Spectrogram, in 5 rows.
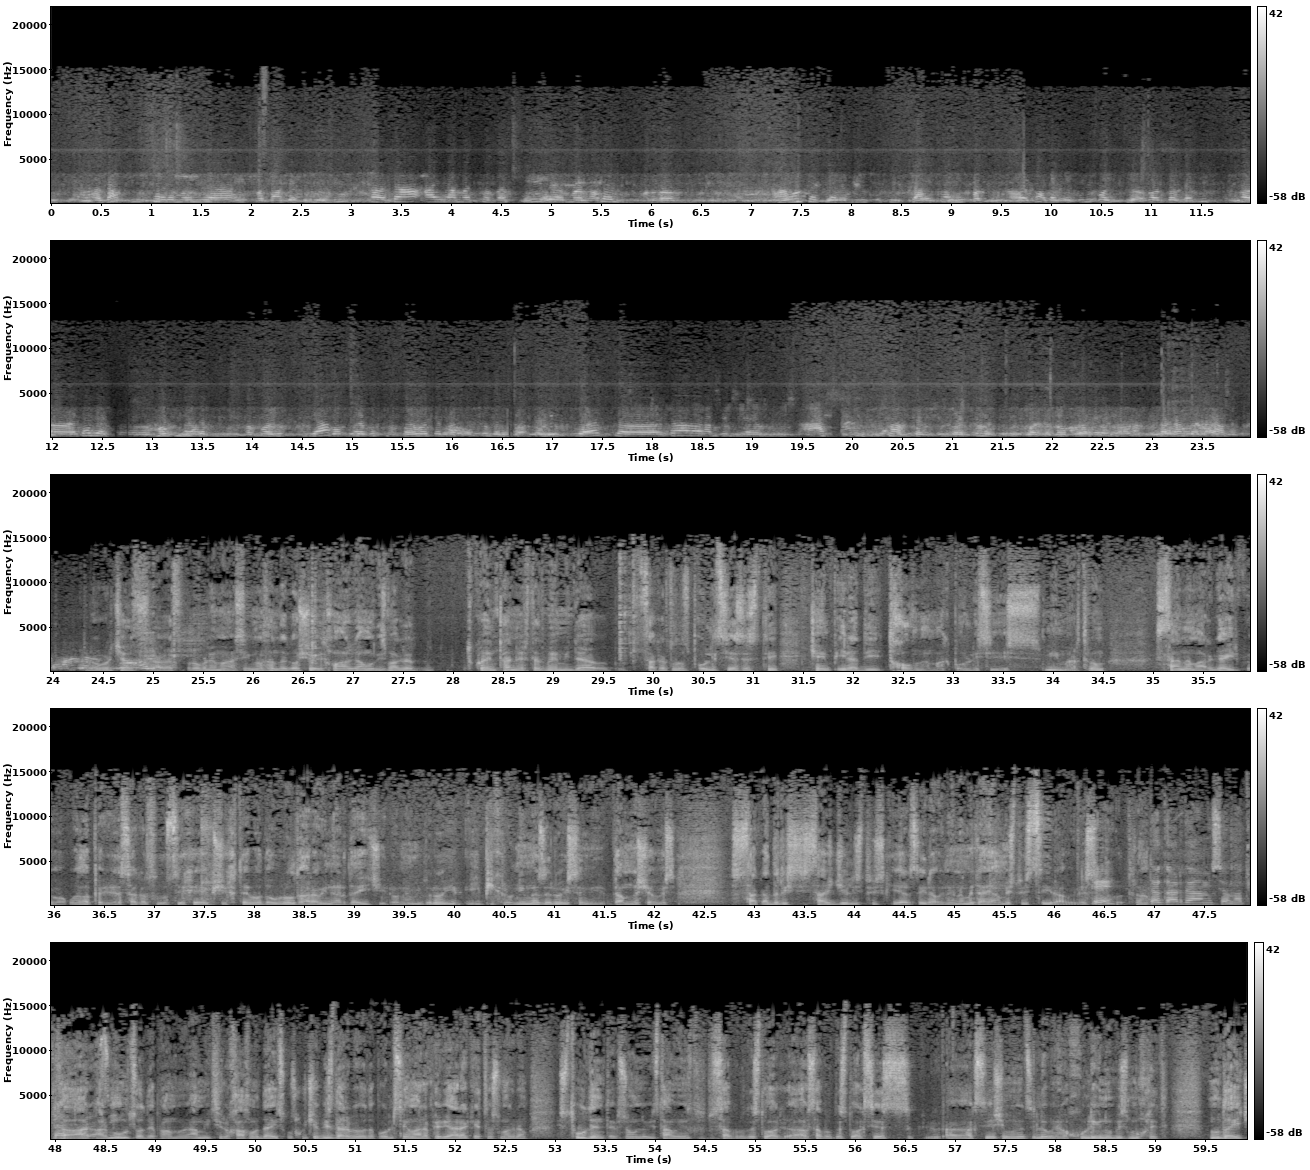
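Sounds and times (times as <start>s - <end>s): person talking over telephone: 0.0s - 42.2s, 47.8s - 49.5s
man talking: 24.3s - 47.0s, 48.0s - 59.9s.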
